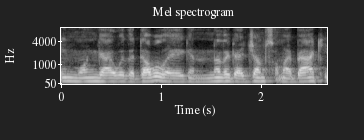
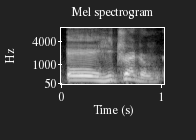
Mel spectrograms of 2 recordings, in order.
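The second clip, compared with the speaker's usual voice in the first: put-on a light Spanglish accent on the robber's words, a bit higher and louder; imitating Spanglish accent; 5 semitones higher, 5 dB louder than usual. Mugger bragging to his crew, in a light Spanglish accent. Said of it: "Spanish English, uh, accent".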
